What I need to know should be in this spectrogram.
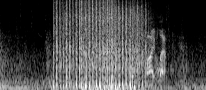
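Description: Gunfire rattles.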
